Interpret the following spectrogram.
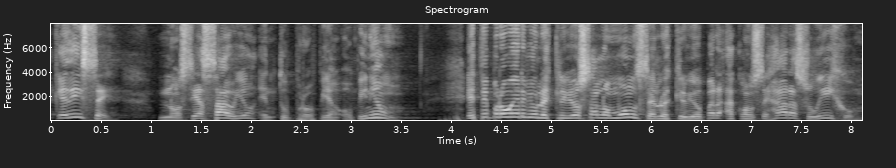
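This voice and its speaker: Lively high-voiced male preacher. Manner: animated, playful, acts out sayings. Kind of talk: sermon. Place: church.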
